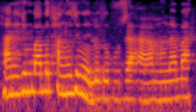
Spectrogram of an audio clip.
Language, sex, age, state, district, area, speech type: Bodo, female, 60+, Assam, Chirang, rural, spontaneous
